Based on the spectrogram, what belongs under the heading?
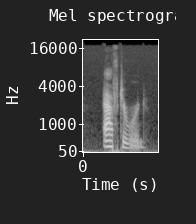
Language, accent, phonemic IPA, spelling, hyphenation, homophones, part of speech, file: English, US, /ˈæf.tɚ.wɚd/, afterward, af‧ter‧ward, afterword, adverb, En-us-afterward.ogg
- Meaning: Alternative form of afterwards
